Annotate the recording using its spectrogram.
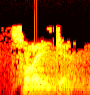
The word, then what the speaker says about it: سريج: هنا أسماء الآباء اتفقت، لكن أسماء الرواة اتفقت خطا واختلفت لفظا، فسريج وشريح نفس الحروف باختلاف النقاط، هذه تنطق شريح وهذه تنطق سريج، هذه بالشين المعجمة وهذه بالسين المهملة، وهذه بالحاء المهملة الأولى شريح، والثانية بالجيم المعجمة أي التي عليها نقطة.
